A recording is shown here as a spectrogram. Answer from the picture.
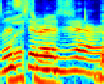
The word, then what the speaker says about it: Worcestershire: How to pronounce Chateau Rosie mentioned Worcestershire. – What do you always say about the traffic? It's Worcestershire. That is Worcestershire. – This is Worcestershire sauce.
